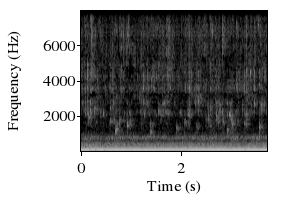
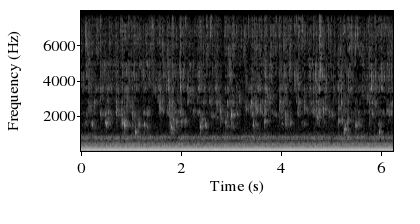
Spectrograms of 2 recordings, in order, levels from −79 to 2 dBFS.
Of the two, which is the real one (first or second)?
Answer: second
